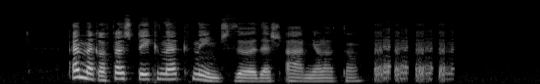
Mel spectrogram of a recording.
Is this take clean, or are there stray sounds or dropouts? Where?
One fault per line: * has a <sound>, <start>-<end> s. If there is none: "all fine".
* has a laugh, 3.7-4.6 s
